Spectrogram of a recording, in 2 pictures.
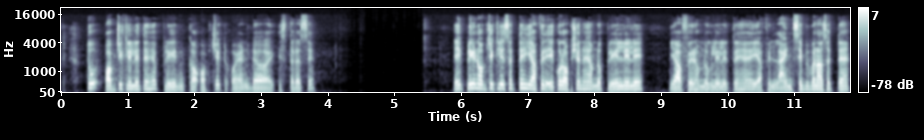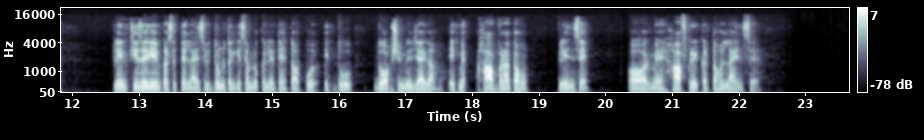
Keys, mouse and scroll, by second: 0.4 click, 1.5 click, 2.6 f, 4.4 middle click, 4.8 middle click, 5.1 middle click, 5.6 middle click, 6.0 middle click, 10.4 click, 11.2 click, 13.9 click, 15.1 click, 15.7 middle click, 16.4 middle click, 17.5-19.5 drag, 19.9 middle click, 20.2 middle click, 20.5 middle click, 22.2 click, 23.0 click.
